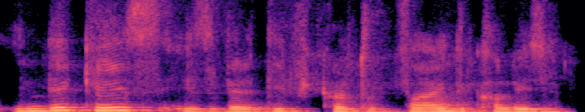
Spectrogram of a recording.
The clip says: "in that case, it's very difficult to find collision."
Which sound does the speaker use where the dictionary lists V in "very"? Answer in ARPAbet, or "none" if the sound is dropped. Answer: V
